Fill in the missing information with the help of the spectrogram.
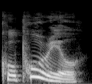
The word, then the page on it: corporeal: British English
